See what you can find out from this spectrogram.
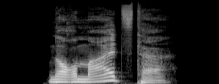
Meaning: inflection of normal: 1. strong/mixed nominative masculine singular superlative degree 2. strong genitive/dative feminine singular superlative degree 3. strong genitive plural superlative degree
- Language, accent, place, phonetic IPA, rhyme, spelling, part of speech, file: German, Germany, Berlin, [nɔʁˈmaːlstɐ], -aːlstɐ, normalster, adjective, De-normalster.ogg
